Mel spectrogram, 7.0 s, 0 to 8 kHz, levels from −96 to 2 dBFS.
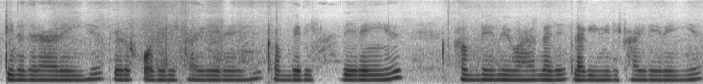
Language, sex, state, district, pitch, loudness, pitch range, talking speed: Hindi, female, West Bengal, Jhargram, 165 Hz, -21 LUFS, 160-170 Hz, 145 wpm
